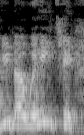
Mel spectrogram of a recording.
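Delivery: quiet knowing verdict; hushed aside. Retold or imitated. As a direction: lean in and murmur it to the husband. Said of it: "I was like".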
